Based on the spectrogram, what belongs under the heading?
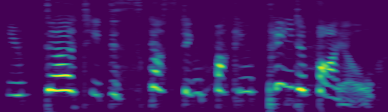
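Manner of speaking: high, loud screamed insult; screaming. A narrator's reading. Ellie screaming into the phone at Paisley, raw screaming. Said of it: "screamed into it".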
